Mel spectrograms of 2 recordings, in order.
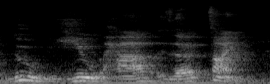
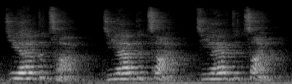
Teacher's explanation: le do, il est pratiquement pas prononcé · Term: réduits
